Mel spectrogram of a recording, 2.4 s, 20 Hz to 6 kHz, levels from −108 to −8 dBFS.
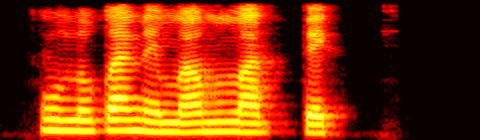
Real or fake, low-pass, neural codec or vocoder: fake; 5.4 kHz; codec, 16 kHz, 1 kbps, FunCodec, trained on LibriTTS, 50 frames a second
